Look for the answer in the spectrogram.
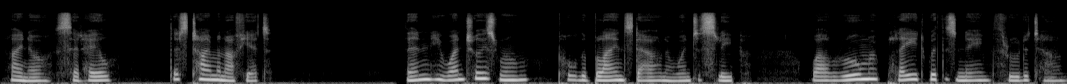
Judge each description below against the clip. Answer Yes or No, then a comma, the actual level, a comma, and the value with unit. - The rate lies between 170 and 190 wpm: Yes, average, 175 wpm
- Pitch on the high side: Yes, high, 195 Hz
